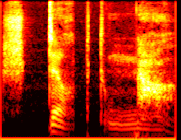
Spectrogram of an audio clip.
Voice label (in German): Narr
